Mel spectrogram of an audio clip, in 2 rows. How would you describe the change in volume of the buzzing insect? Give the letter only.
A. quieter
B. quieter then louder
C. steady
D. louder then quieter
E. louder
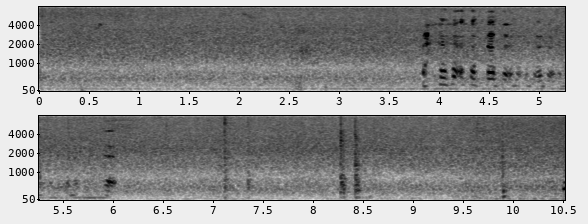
E.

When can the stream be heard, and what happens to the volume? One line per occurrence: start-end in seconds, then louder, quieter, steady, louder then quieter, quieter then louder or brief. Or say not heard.
0.0-10.4 steady.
